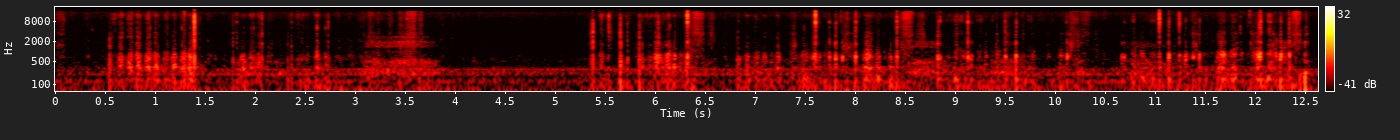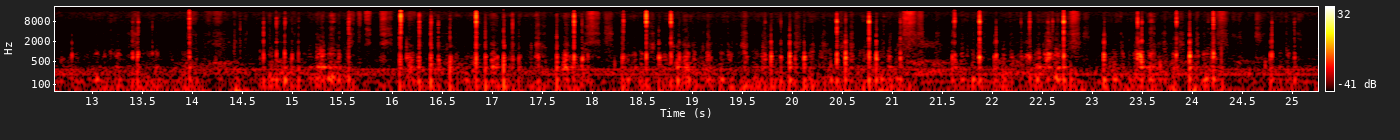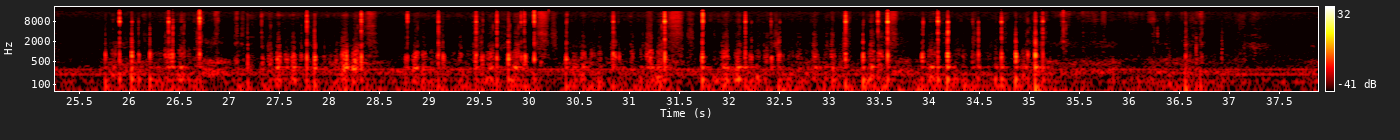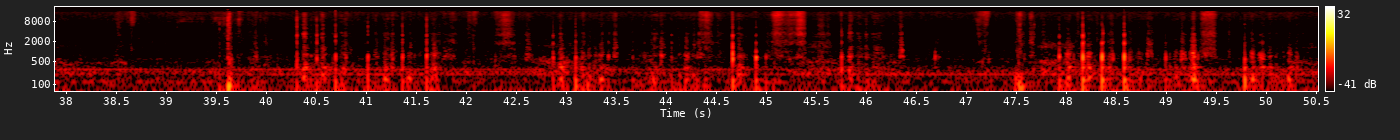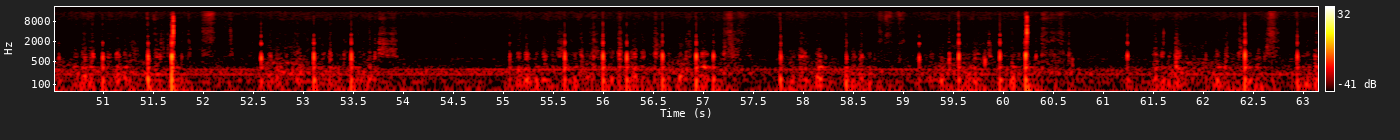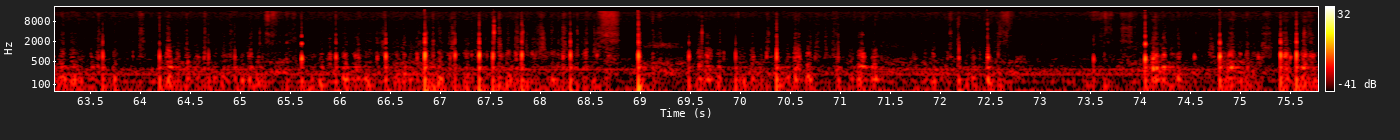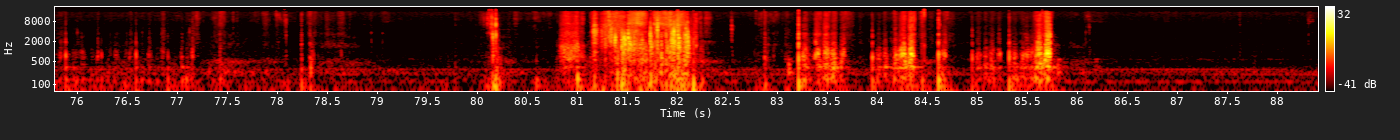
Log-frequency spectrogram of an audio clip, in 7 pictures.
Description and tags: Pen on paper. Recorded with a Neumann KMi 84 and a Fostex FR2.
Kulli, Office, paper, Papier, pen, schreiben, signature, stroke, write, writing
